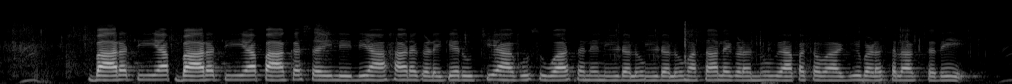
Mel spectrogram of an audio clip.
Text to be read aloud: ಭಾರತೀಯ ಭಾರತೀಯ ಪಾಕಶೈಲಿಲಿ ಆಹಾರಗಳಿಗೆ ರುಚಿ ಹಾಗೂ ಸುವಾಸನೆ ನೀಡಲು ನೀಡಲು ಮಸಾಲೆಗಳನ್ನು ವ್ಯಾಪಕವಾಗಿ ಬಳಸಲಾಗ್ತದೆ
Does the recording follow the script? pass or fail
pass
